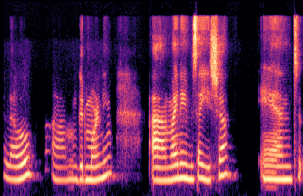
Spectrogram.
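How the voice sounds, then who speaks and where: Gravelly, mellow-voiced young woman. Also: a little high, takes it slowly, no echo. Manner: careful, with fillers. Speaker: student asking a question. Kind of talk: formal audience question.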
